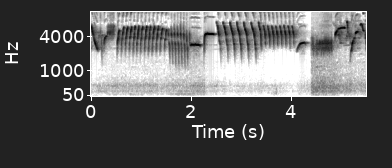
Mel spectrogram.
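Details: Blackthroat-filled canary singing to coax others into song: opening whistles, a long fast rolling trill, short level notes, another rapid trill series and a closing harsh buzzy phrase.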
